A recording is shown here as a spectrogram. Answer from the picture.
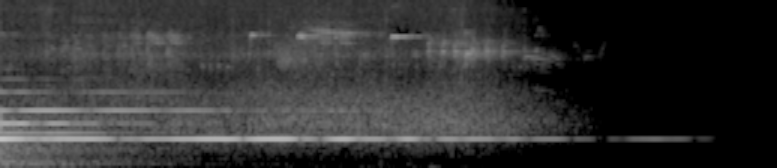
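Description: The last note of the background music, a struck bell-like tone like a singing bowl, rings on and slowly fades away to silence over about five seconds.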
